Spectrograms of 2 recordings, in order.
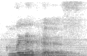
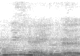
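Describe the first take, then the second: First: The name is clipped to a short local form. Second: The name is said fully as spelled. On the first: The speaker calls it right. "I know how to pronounce this now" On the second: The speaker calls it wrong. "First time round, I said in Greenacres, and everybody shouted at me"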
